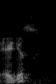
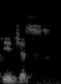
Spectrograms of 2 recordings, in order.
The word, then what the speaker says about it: Aegis: And then your self-determined value of Aegis, or Aegis, pardon. I'm a heathen. We're changing the world of Dota one pronunciation at a time.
